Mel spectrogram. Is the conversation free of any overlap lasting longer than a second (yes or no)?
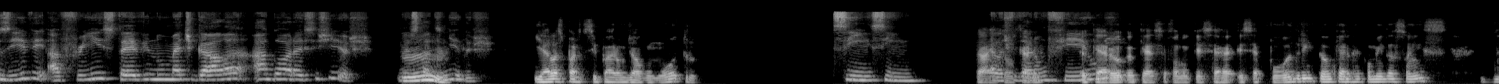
no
